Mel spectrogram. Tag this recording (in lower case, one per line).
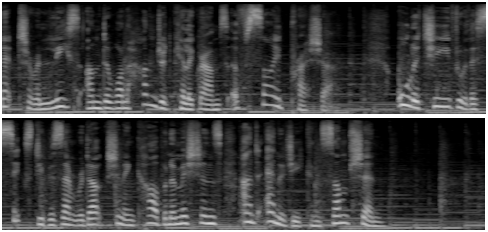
speech
music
